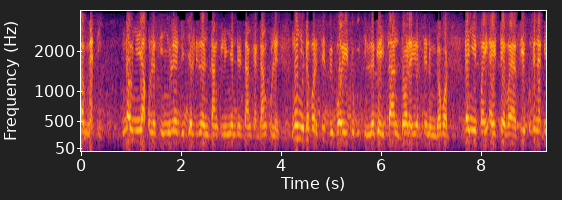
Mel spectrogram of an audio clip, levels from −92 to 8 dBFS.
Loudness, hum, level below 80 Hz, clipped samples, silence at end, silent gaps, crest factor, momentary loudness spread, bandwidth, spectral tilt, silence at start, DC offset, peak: -9 LUFS; none; -50 dBFS; 2%; 0 s; none; 10 dB; 7 LU; 4 kHz; -7.5 dB/octave; 0 s; under 0.1%; 0 dBFS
